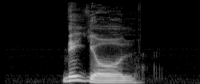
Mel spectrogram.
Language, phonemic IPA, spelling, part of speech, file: Navajo, /nɪ̀jòl/, níyol, verb / noun, Nv-níyol.ogg
- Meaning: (verb) it is windy (literally, "the wind arrived blowing"); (noun) wind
